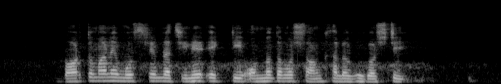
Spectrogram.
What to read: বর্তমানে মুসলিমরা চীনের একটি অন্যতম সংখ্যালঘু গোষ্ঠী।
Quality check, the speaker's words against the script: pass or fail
pass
